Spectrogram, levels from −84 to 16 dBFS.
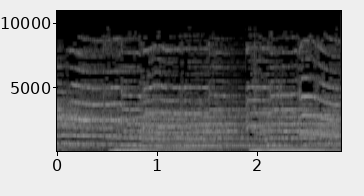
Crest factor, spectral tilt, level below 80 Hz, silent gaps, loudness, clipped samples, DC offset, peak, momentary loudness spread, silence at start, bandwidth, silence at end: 14 dB; -3.5 dB/octave; -48 dBFS; none; -30 LUFS; under 0.1%; under 0.1%; -18 dBFS; 5 LU; 0 s; 9.8 kHz; 0 s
